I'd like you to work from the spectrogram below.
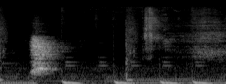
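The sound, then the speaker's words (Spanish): A dog barks sharply a couple of times, the bursts short and loud, while dull low thumps repeat steadily in the background. “¡Perro!”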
